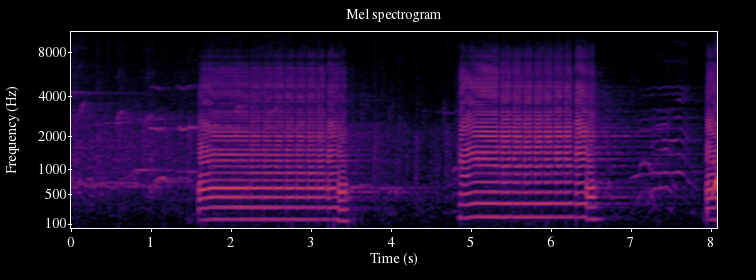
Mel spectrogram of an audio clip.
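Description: Tenor saxophone on a PA playing two long held notes, each a little under two seconds, the second slightly higher than the first, with quiet gaps around them.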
